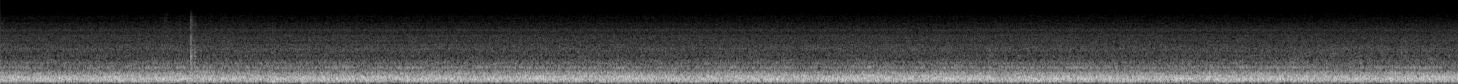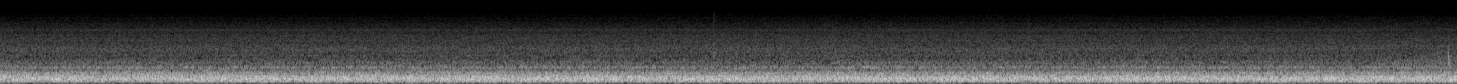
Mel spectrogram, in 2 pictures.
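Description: Jet engines roar steadily inside an airliner cabin as it taxis.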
